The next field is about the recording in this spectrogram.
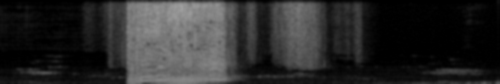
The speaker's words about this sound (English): I hope that came out really good because I'll be laughing my ass off when I listen to it. I hope you guys were laughing because that was a super fresh, wet fart.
